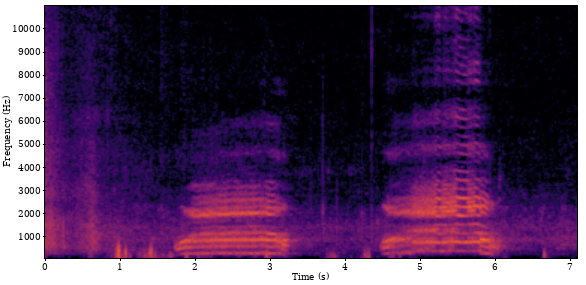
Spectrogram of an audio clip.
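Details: Gull screaming very loudly at a harbour on Rügen while a second bird follows and stays close: two drawn-out, harsh, harmonic-rich screams, each over a second long, with scattered clicks and light background noise between them.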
